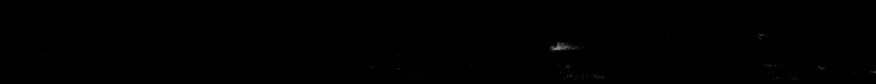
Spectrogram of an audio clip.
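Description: Faint outdoor background with a single short, sharp bird chirp a little past halfway through, and a fainter, higher chirp near the end.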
